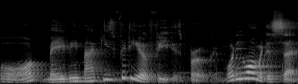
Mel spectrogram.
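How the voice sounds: A woman puts on a character voice, dark and mellow in tone and extremely low in pitch. She moves at a fairly quick pace with very wide pitch swings.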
